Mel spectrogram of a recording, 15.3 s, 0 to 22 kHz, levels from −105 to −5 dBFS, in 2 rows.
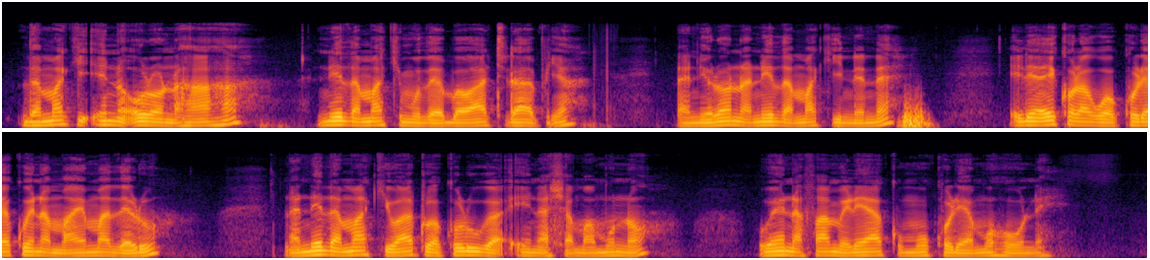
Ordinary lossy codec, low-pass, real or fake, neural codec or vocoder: none; 10.8 kHz; real; none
